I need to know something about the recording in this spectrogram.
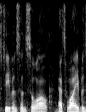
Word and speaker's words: Stephenson: Chair, it is Stephenson. And Representative Macklin, I've had the same issue. You look at the way his name's, I know people that pronounce it Stephen, but he says it's Stephenson, so that's why I've been saying it that way.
